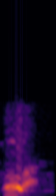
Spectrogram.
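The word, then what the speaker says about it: هو: árabe referido a Dios se dice hua pronunciado con no como Hache aspirada sino con lo más profundo de la garganta cerca del esternón eso pronunciado con una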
